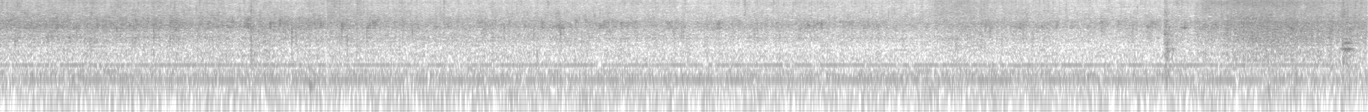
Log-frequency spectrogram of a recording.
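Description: Green chillies and freshly grated garlic sizzling steadily in hot oil in a large kadai, with a faint steady hum beneath.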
